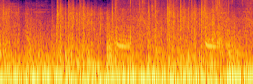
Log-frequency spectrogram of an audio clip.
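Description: Continuous heavy gunfire, a dense fusillade of overlapping loud shots and booms with no pauses, and a couple of brief high whistling tones cutting through the barrage.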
